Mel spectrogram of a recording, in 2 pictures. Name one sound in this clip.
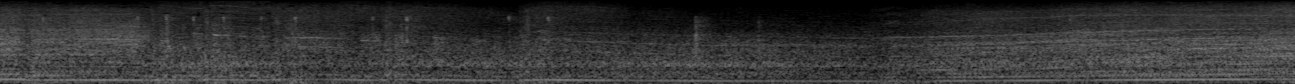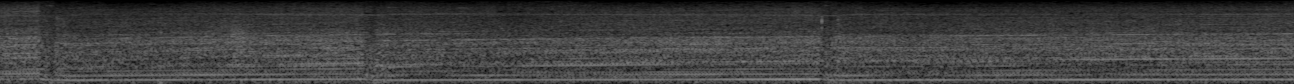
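A race car engine drones, dropping in pitch while braking and rising as it speeds up through the gears.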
